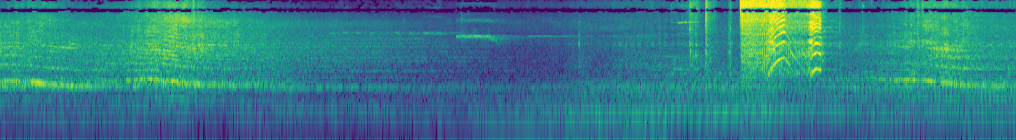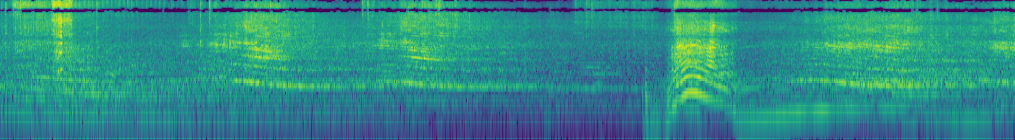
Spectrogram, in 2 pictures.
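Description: Endurance-racing superbike engines screaming past at high speed again and again, each note dropping in pitch as the bike goes by. About a third of the way in there is a short, loud high hiss, and near the end a motorcycle engine revs sharply and then climbs steadily in pitch as it accelerates.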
